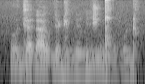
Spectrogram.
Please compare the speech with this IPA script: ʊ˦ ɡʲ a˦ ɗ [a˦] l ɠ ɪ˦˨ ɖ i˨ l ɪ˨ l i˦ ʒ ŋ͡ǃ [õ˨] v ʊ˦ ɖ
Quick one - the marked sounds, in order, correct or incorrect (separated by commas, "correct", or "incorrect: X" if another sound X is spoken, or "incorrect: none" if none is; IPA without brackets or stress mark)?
correct, incorrect: o˨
